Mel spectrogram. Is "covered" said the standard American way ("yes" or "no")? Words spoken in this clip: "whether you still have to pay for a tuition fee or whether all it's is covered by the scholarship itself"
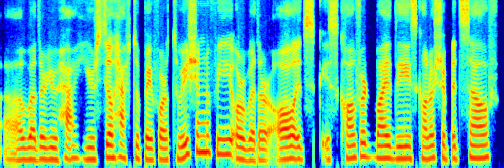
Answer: no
